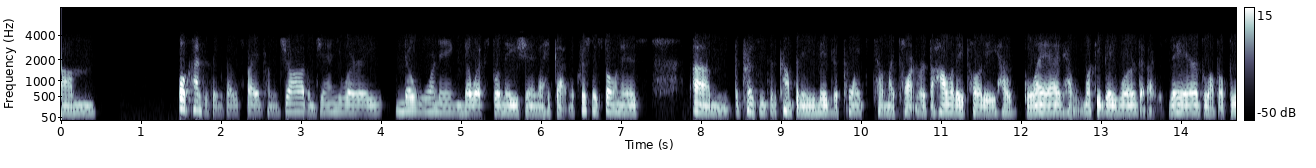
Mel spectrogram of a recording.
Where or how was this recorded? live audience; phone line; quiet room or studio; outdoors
phone line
